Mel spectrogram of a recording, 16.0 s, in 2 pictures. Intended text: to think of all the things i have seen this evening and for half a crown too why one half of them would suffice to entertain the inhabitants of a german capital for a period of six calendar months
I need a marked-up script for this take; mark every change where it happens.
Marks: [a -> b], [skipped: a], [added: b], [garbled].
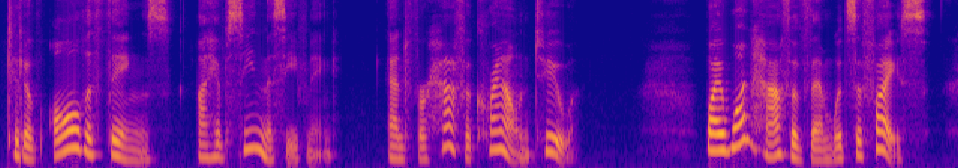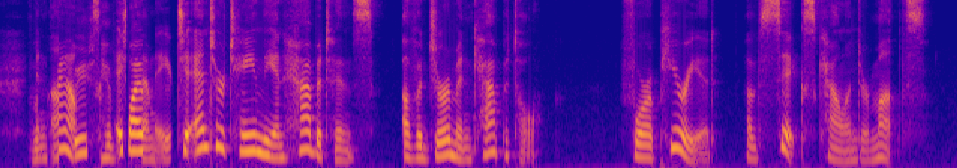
to [skipped: think] of all the things i have seen this evening and for half a crown too why one half of them would suffice [garbled] to entertain the inhabitants of a german capital for a period of six calendar months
